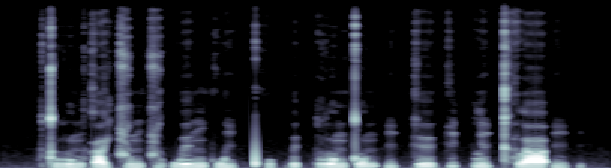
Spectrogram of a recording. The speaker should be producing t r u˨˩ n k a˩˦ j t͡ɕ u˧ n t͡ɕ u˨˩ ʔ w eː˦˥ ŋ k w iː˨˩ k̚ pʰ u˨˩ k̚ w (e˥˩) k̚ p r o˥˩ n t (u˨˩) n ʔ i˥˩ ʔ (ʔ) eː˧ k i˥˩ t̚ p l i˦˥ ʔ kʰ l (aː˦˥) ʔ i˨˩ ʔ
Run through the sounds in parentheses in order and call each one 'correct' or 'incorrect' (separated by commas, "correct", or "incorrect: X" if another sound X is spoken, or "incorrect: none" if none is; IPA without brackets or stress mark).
incorrect: e˨˩, incorrect: o˨˩, incorrect: k, correct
